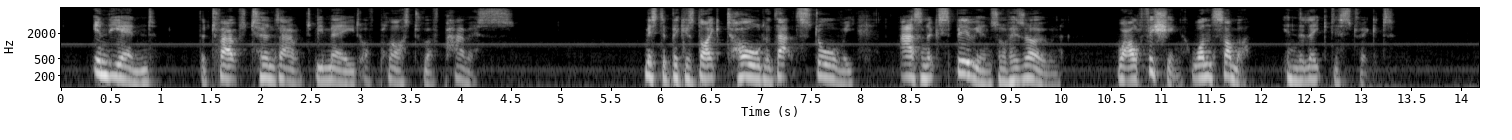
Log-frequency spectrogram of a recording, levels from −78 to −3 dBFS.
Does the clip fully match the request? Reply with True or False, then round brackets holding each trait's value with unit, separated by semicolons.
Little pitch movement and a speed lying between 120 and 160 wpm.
False (4.6 semitones; 140 wpm)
